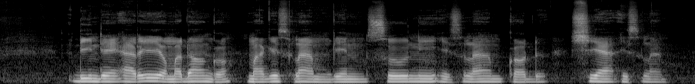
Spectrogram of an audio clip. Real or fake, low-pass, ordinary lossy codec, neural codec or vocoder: real; none; none; none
